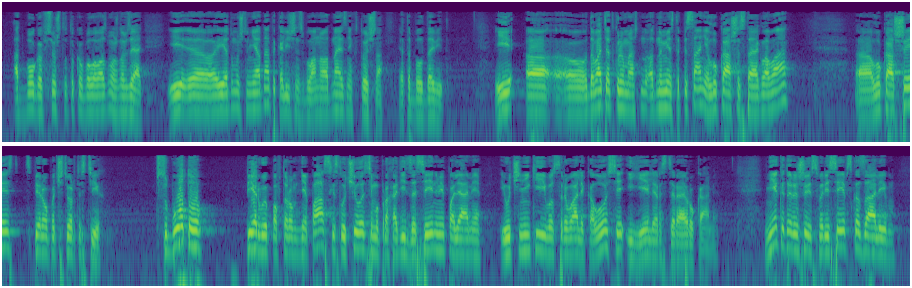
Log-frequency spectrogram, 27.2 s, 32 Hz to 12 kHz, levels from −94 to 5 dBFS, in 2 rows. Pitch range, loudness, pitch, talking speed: 115-140 Hz, -20 LUFS, 125 Hz, 160 wpm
